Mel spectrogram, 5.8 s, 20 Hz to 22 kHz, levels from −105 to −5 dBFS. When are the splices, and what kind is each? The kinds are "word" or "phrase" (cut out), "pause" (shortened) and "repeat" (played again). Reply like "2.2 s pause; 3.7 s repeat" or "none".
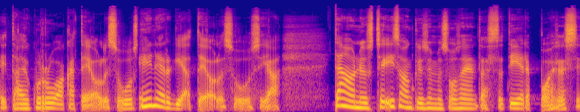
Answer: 1.4 s word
